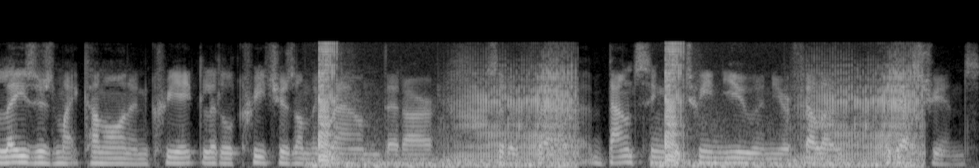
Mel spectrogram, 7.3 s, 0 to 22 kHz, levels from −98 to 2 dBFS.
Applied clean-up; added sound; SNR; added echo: none; Fart; -2 dB; none.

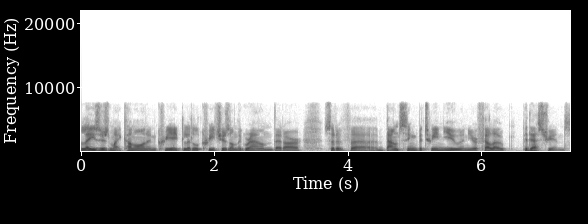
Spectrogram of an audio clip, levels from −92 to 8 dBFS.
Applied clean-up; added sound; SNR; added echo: none; none; none; none.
